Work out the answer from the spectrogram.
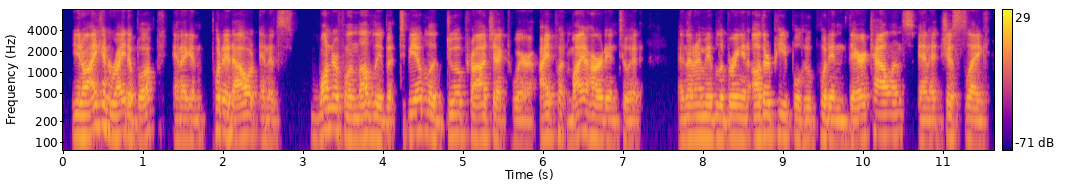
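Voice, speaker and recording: A man's voice: fairly low pitch, sharp tone, low-quality recording. A man interviewing a guest in an informal, complimentary way, talking as a writer and producer. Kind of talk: casual interview chat.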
